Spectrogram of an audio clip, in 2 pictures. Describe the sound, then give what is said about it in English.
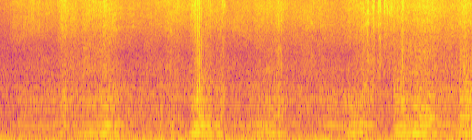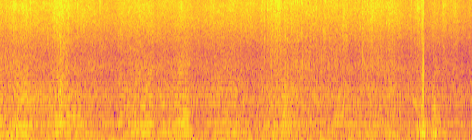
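A dense, continuous drone of many honeybees buzzing inside a hive crawling with bees, one of six beehives on the roof of National Geographic headquarters, picked up by a recorder set down into the hive, with overlapping wingbeat hums wavering in pitch and no voices present. “I have a recorder here, and I'm going to set it down into a hive that is crawling with bees.”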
